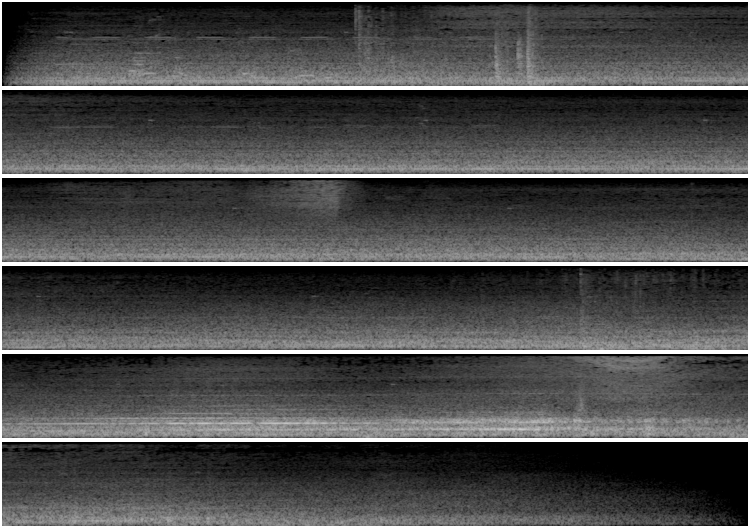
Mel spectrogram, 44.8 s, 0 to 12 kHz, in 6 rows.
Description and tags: train depart slow 1
The sound of a typical EMU train slowly departing from a station, including the closing of the doors. Recorded with the Zoom H6 XY Module.
depart, electric, emu, hissing, motor, rail, railway, slow, station, train, whine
